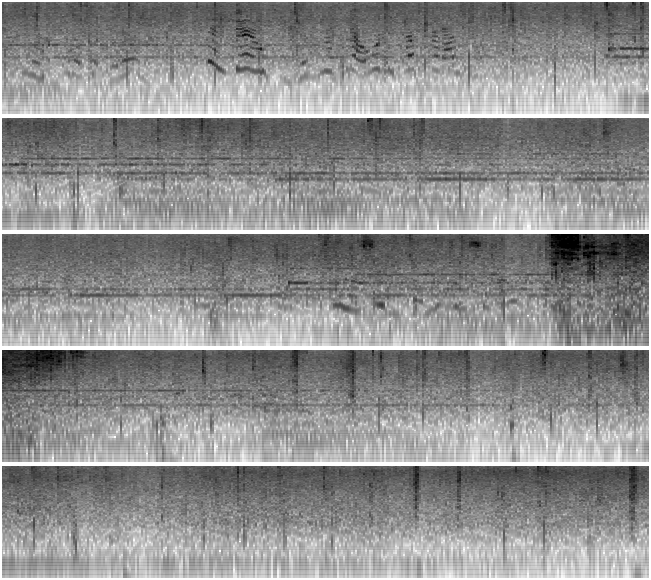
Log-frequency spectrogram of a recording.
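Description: Footsteps run quickly over wet pavement.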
